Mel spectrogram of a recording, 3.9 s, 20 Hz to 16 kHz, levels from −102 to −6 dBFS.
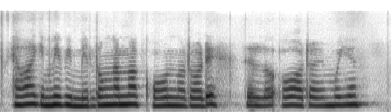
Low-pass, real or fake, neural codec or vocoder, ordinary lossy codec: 10.8 kHz; fake; codec, 24 kHz, 0.9 kbps, DualCodec; none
